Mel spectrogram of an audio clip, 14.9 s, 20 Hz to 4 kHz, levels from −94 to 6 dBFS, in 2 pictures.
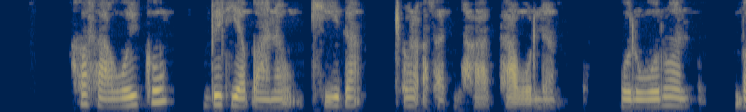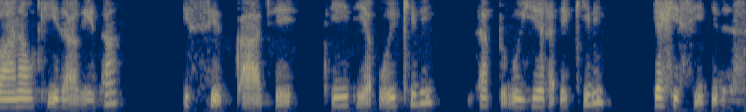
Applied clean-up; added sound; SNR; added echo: none; none; none; none.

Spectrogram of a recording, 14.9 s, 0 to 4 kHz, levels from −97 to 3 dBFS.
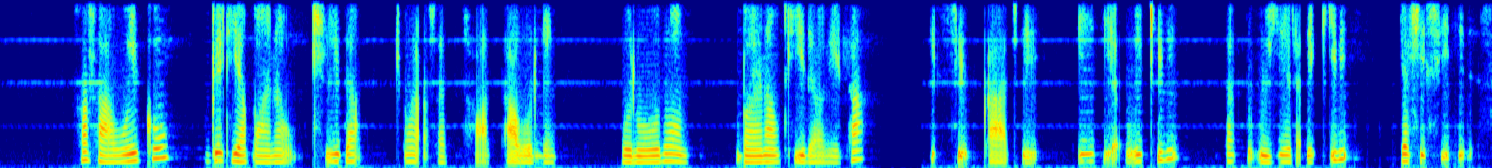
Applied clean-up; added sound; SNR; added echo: neural separator model SepFormer WHAMR!.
